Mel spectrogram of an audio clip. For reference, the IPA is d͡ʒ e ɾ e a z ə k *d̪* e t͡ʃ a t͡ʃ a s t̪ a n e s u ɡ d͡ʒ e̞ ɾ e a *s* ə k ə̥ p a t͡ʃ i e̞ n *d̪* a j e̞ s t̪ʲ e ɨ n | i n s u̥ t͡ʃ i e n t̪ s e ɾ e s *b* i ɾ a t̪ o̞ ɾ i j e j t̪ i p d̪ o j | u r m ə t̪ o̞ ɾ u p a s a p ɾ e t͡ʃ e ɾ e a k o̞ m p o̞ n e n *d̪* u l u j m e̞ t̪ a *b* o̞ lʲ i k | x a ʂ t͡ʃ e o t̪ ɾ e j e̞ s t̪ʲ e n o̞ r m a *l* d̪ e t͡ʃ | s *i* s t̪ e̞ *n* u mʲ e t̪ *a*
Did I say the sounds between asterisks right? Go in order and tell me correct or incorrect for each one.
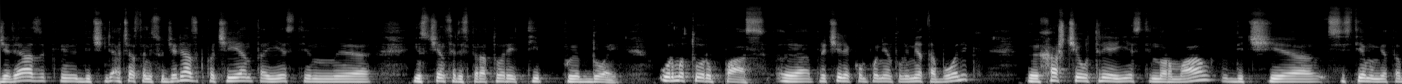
correct, incorrect: z, incorrect: t̪, incorrect: p, incorrect: t̪, correct, correct, correct, incorrect: m, correct

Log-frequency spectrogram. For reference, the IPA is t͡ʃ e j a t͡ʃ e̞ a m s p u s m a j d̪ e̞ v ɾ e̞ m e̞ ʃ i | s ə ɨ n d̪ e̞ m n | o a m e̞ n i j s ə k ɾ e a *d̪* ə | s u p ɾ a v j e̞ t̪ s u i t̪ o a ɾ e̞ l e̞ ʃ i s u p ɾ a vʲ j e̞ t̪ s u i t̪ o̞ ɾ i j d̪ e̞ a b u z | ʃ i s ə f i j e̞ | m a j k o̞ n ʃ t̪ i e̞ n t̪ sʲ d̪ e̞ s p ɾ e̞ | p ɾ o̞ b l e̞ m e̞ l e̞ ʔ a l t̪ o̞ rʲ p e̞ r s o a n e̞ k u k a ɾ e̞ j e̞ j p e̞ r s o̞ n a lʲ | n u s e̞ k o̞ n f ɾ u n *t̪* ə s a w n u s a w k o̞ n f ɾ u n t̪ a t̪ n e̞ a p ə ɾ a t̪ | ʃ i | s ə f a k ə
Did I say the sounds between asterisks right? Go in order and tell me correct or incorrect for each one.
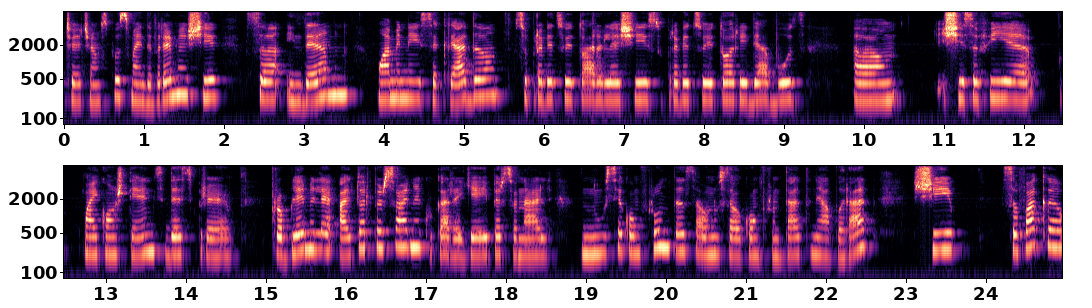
correct, correct

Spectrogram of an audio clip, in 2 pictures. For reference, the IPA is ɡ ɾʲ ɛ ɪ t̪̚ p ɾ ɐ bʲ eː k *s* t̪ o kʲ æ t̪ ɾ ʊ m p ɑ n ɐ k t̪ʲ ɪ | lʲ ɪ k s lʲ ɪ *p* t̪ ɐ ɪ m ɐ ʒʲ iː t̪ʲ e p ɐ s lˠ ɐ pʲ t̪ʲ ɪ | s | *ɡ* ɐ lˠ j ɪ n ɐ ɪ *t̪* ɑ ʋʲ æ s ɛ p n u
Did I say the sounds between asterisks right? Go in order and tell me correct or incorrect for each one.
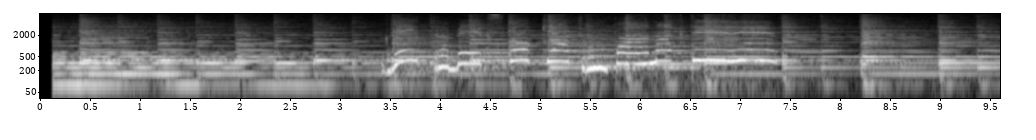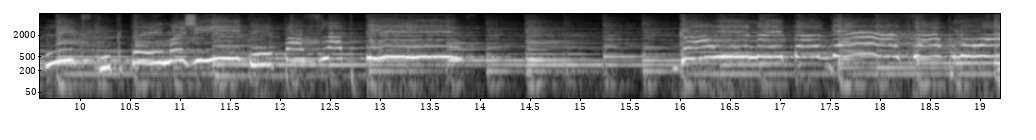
correct, incorrect: k, correct, correct

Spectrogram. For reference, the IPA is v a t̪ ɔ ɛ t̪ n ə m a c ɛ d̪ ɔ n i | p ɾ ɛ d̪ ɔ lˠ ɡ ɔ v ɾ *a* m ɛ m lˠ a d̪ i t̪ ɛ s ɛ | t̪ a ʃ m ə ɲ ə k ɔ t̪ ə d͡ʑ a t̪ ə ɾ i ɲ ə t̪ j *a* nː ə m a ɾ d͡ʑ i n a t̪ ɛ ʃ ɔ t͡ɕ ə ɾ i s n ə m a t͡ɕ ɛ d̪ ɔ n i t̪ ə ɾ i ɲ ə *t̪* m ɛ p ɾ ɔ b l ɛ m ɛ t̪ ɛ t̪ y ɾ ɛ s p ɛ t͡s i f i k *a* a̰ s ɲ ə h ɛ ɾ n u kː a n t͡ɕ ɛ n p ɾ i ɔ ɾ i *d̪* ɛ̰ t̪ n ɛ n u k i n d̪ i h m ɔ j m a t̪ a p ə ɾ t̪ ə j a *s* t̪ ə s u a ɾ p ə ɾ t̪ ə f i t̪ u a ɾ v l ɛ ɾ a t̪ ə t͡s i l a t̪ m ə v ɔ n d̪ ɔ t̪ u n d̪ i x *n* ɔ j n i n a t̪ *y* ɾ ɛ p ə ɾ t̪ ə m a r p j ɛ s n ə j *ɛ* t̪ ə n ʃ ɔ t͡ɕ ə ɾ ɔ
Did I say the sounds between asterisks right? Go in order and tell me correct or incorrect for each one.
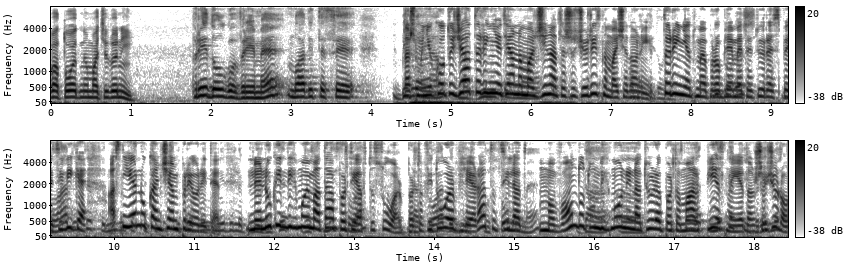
incorrect: ɛ, correct, correct, incorrect: ɛ, incorrect: t̪, incorrect: f, incorrect: m, correct, correct

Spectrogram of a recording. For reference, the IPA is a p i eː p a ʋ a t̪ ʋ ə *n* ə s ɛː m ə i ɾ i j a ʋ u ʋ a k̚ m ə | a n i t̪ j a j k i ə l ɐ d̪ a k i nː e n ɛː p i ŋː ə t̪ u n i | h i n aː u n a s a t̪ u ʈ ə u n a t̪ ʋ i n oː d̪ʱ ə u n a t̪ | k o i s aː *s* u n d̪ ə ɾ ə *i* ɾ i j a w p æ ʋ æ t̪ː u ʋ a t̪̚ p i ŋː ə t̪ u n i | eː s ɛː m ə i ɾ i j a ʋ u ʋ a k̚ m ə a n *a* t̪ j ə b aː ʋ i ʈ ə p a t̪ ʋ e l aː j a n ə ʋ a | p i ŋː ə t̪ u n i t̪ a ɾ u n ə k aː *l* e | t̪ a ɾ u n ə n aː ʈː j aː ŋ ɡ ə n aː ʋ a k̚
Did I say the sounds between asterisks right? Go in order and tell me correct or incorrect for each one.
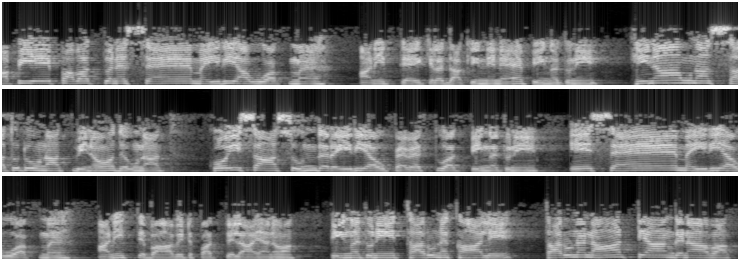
correct, correct, correct, incorrect: i, correct

